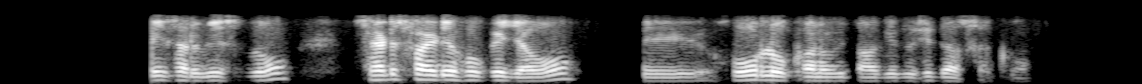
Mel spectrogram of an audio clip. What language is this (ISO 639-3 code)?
pan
